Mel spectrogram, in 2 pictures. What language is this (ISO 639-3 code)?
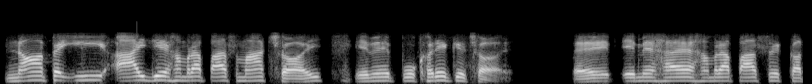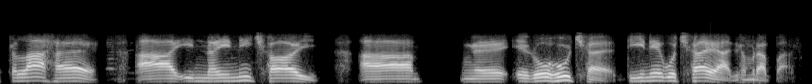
mai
